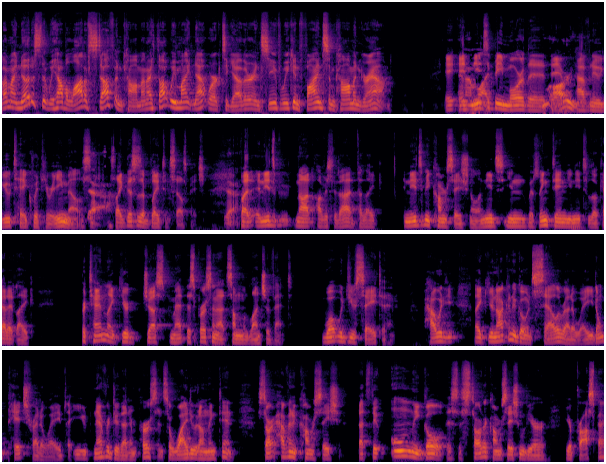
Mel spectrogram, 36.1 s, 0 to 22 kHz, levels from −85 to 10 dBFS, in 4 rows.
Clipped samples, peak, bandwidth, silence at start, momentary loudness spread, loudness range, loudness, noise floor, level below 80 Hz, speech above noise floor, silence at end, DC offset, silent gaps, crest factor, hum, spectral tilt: under 0.1%; -10 dBFS; 16 kHz; 0 s; 11 LU; 4 LU; -28 LUFS; -79 dBFS; -62 dBFS; 51 dB; 0 s; under 0.1%; none; 20 dB; none; -3 dB/octave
